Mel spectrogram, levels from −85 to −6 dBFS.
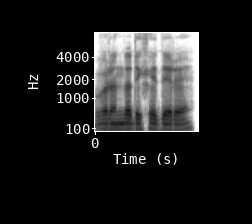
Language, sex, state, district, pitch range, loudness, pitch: Hindi, male, Arunachal Pradesh, Longding, 105-110 Hz, -18 LUFS, 110 Hz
